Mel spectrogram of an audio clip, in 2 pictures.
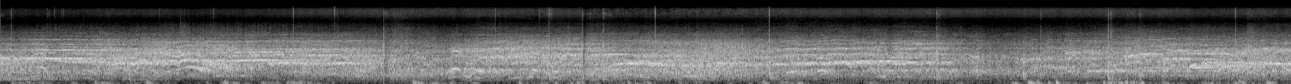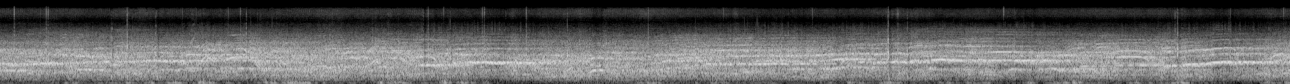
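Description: Crowd of spectators shouting and cheering throughout a boxing bout, many voices overlapping with no single clear speaker, easing off briefly about halfway through.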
